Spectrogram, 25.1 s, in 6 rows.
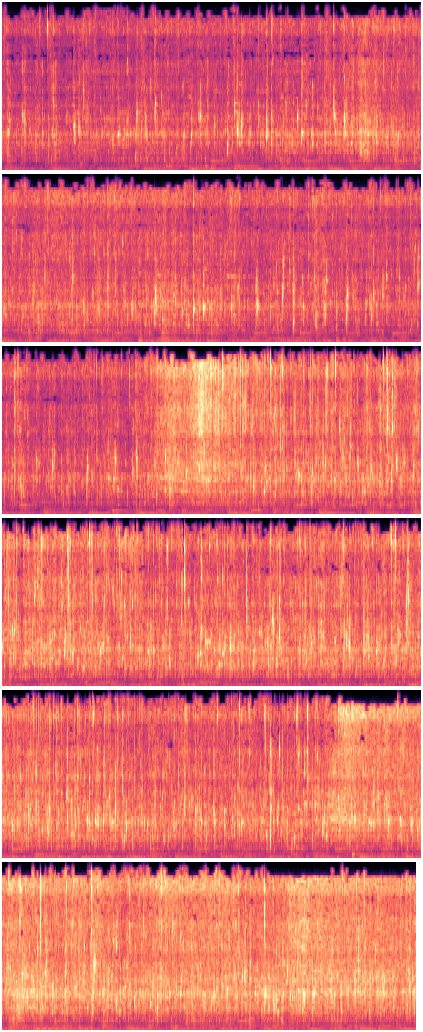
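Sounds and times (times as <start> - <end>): fish sizzling in hot oil: 0.0 - 25.0.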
